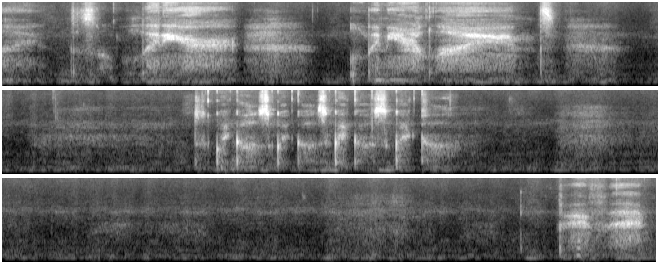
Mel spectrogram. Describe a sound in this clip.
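A young woman whispers softly, close to a microphone.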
